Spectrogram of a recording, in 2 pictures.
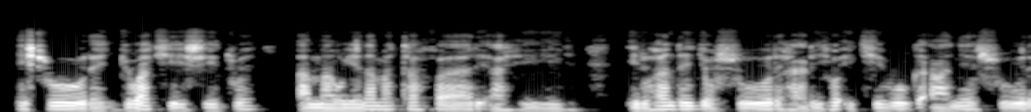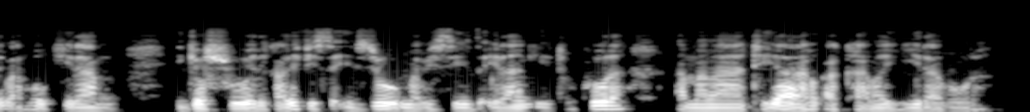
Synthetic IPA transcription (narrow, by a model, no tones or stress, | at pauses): iʃuɾe̞ɾɟuβakʰiʃid͡ʒwe̞ | a̰maβujenamatʰafa̰ɾḭʔaɦiːjeiɾuɦaːndejiɾɟo̞̰ʃuːɾe̞ɦaɾiɦo̞ʔikʰiβuɡaʔːβaɲe̞ʃuːɾe̞̰βa̰ɾihukʰiɾamŋoiɾɟo̞ʃuːɾe̞ɾikaβaɾifise̞̰ʔivjuːma̰βisizaʔiɾaːŋɡitʰukʰuɾaːmaβaːtʰijaho̞̰ʔakʰa̰βajiɾa̰βuɾa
